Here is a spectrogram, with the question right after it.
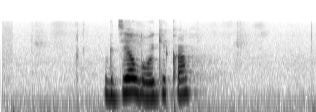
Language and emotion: Russian, neutral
